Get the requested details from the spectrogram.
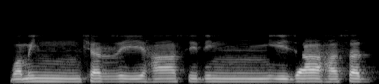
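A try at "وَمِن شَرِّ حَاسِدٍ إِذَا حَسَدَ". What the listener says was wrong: హాసిదిన్ దీర్ఘం లేదు అక్కడ.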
